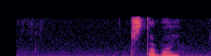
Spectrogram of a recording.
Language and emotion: Russian, neutral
